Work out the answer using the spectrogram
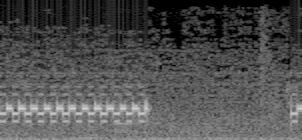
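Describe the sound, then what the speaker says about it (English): A telephone rings in the Batman Telltale video game, its electronic trill sounding in a steady burst, breaking off, then starting again near the end over a low background hum. "I can't get the phone to stop ringing"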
